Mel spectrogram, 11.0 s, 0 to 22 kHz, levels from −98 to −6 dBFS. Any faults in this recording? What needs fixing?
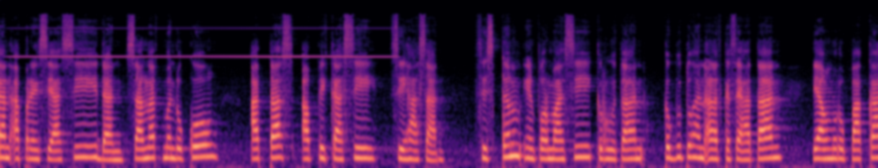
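A loudspeaker-to-microphone loop was likely sitting right at the edge of feedback. Its gain was high enough to sustain one frequency but not to let it run away into a howl. The result is a feedback whistle: a thin, steady tone near 5.5 kHz, roughly 20 dB below the main sound and swelling and fading slowly in level, from the very start of the clip until 5.05 s. To prevent it, reduce loop gain with a narrow notch around 5.5 kHz or move the microphone out of the loudspeaker's coverage.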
